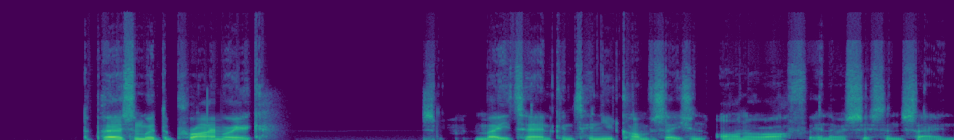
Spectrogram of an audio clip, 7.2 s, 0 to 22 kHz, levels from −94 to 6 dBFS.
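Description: This speech clip suffers repeated packet loss (robotic sound) from 1.53 to 1.81 s. Audio packets went missing four times in quick succession, each gap no longer than 20 ms. The receiver bridged every hole by extending the last bit of sound, so about 29% of that stretch, some 80 ms, is patched-in filler. The result is choppy speech with small pieces gone. From 1.97 to 3.19 s there is most likely a long network dropout, where the stream stopped arriving altogether. The sound first carries on as a fading buzz or hiss from the last audio heard. About 650 ms of it is plain silence. Speech resumes after roughly 1.2 s with that whole section missing.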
